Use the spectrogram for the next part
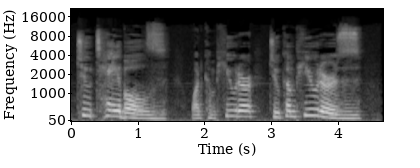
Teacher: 1 door, 2 doors, with a voiced Z ending.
